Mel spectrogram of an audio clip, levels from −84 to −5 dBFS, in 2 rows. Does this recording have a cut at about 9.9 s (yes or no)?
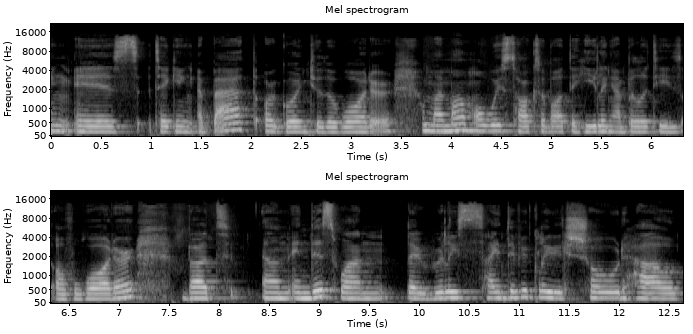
yes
